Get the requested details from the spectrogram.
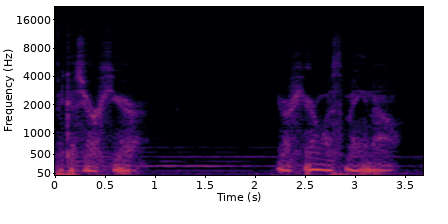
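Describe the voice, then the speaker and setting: Music plays behind a man speaking at a medium pitch. His intonation stays fairly even. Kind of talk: ASMR comfort affirmations. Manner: soft-spoken.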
